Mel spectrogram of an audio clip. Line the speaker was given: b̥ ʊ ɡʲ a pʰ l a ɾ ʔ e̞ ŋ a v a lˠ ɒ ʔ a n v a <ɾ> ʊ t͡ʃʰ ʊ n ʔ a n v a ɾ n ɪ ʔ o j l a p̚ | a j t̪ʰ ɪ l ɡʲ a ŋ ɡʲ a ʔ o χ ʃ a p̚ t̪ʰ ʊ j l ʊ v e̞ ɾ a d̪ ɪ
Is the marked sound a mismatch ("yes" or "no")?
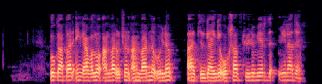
no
